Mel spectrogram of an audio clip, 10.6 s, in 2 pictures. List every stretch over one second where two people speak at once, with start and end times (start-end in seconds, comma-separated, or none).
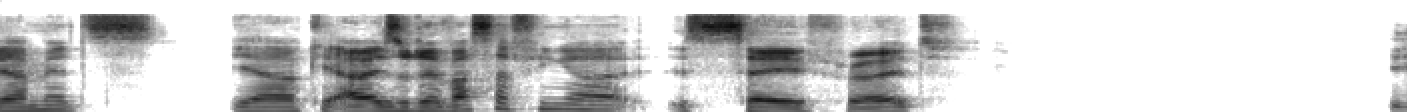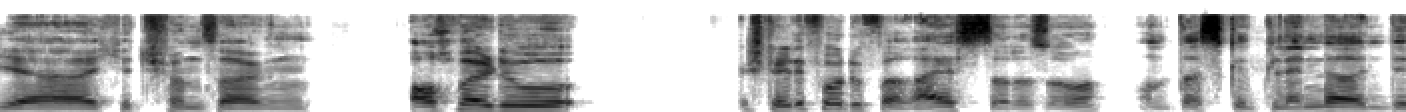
none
